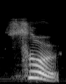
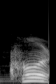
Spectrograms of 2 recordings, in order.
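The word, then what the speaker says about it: Chor: brooder হচ্ছে brother তারপরে সে হচ্ছে সুর এটা এটার উচ্চারণটা আসলে খোর হয় হ্যাঁ খোর খোর খোর সরি খোর তারপরে এটা ইংলিশটা হবে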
